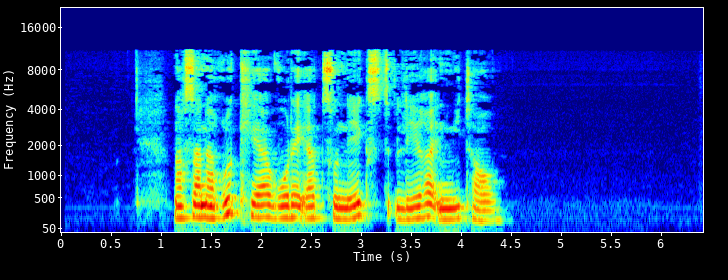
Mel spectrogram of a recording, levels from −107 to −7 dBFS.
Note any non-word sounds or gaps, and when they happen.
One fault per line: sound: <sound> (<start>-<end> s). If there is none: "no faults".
no faults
